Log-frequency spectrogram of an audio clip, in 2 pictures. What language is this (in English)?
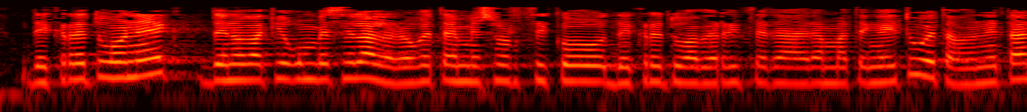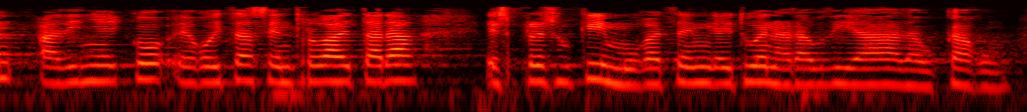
Basque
